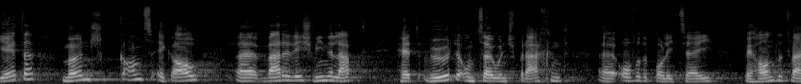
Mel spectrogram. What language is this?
Swiss German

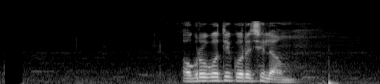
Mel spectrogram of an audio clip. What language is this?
Bangla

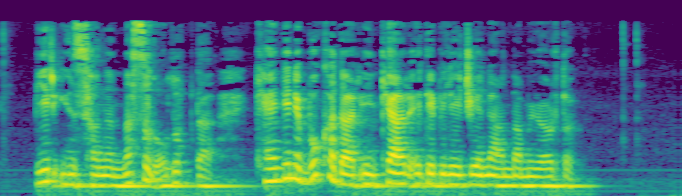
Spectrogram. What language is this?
Turkish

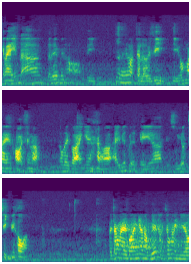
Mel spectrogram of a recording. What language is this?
Vietnamese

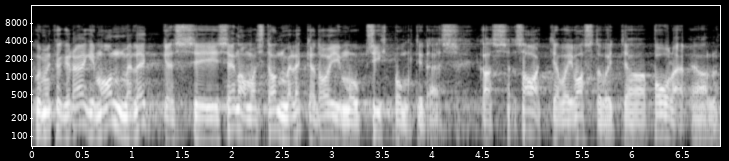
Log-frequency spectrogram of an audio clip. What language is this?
Estonian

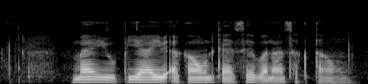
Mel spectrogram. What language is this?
Hindi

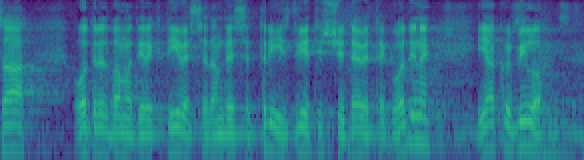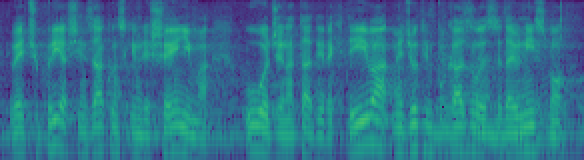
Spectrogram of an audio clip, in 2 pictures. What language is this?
Croatian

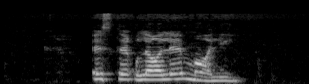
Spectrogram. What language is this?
Persian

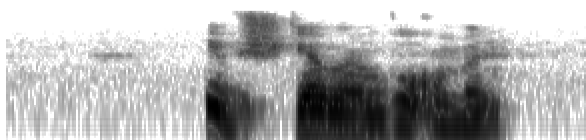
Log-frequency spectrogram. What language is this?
Kabyle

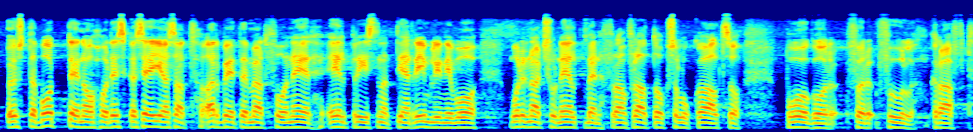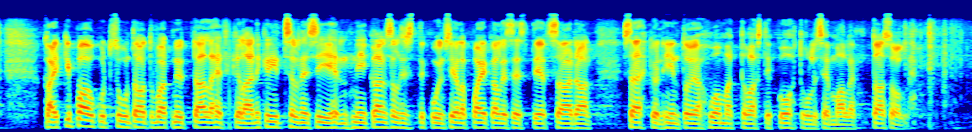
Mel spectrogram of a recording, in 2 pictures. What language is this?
Finnish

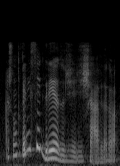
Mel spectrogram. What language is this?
Portuguese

